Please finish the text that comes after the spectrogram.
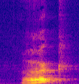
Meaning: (noun) pull, jerk; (adjective) crap, shitty, garbage; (verb) inflection of rukken: 1. first-person singular present indicative 2. second-person singular present indicative 3. imperative
- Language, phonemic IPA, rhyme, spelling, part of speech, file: Dutch, /rʏk/, -ʏk, ruk, noun / adjective / verb, Nl-ruk.ogg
